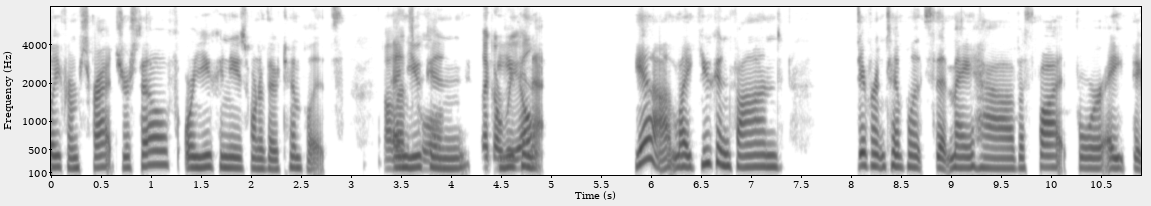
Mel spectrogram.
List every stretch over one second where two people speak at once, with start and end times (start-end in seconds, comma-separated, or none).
3.4-4.9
